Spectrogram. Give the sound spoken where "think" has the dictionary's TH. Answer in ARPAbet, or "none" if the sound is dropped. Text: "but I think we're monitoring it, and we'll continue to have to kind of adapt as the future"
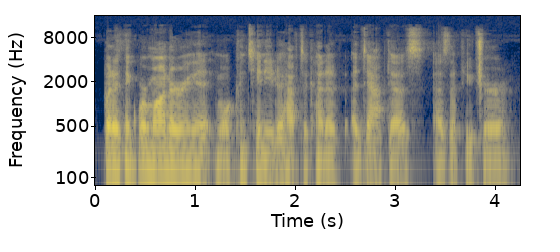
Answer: TH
